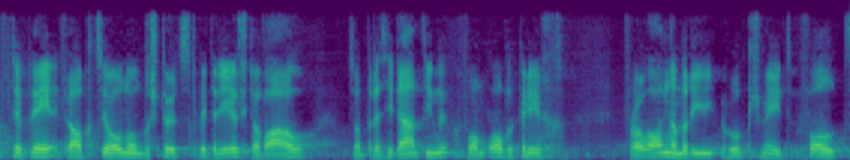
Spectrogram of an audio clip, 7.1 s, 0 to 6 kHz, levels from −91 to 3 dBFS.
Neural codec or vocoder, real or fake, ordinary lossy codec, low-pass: codec, 16 kHz, 1 kbps, FreqCodec, larger model; fake; none; 5.4 kHz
